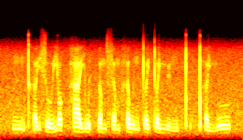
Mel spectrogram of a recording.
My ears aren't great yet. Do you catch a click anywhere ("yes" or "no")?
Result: no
